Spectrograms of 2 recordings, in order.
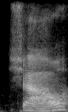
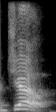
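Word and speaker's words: Zhou: For example, his name isn't Xiao, as the Latin alphabet speaker would say, but rather Joe.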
